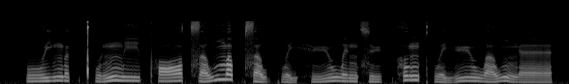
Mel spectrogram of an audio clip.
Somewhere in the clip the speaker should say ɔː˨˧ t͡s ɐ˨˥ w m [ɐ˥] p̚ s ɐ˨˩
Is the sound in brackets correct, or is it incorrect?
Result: correct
